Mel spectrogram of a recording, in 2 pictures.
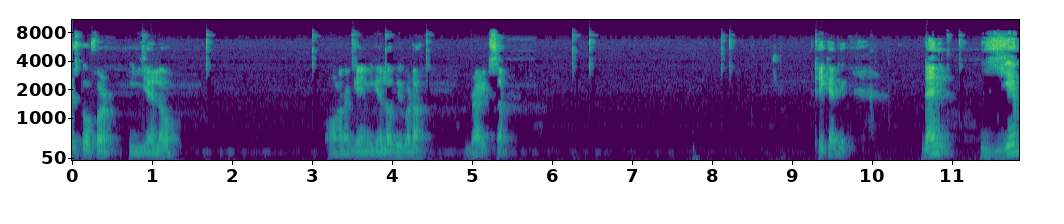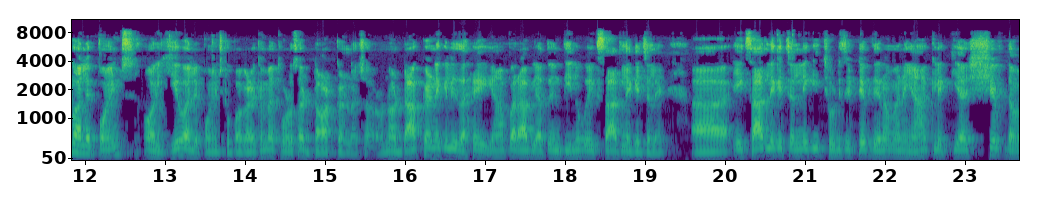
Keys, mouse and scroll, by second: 0.8-6.2 drag, 8.9 scroll down 2, 9.6 scroll up 2, 10.9-13.0 drag, 13.0-16.0 shift+drag, 20.6-23.6 drag.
